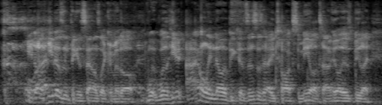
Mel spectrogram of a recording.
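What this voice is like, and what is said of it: Usual voice. Nothing is said of it.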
